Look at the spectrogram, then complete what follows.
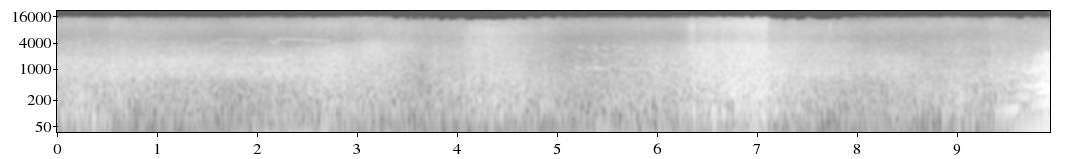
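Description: Sea surf washing against rocks, a steady rushing hiss with a wave swelling louder about seven seconds in.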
